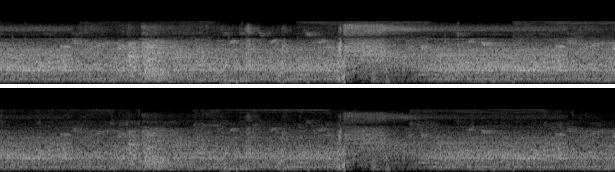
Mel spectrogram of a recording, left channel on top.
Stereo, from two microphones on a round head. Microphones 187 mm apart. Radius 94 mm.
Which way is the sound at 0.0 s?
45° left (ahead or behind).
